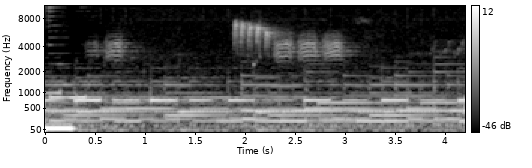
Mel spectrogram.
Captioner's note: birds singing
